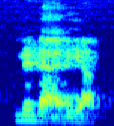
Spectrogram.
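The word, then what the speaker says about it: Cnidaria: Coelenterata is also called as निडरिया। ये सी silent रहता है बेटा। Okay? So don't get confused.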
